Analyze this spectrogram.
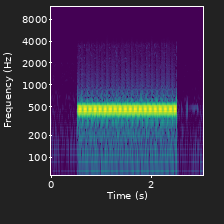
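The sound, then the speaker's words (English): A loud, steady telephone dial tone hums for about two seconds and then cuts off abruptly, followed by a few faint clicks, as a radio show host places a call to a guest. No one speaks. “And Chuck will be getting M.K. on the phone right about now.”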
